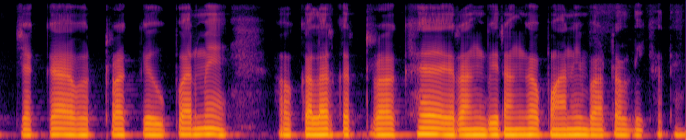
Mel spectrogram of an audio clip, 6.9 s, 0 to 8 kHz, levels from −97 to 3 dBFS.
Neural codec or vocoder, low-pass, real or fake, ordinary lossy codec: none; 7.2 kHz; real; none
